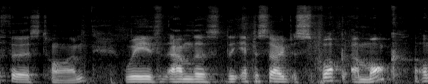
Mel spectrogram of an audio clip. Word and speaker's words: Spock Amok: It is indeed Spock Amok, yes. And my basis for that is entirely because it rhymes.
